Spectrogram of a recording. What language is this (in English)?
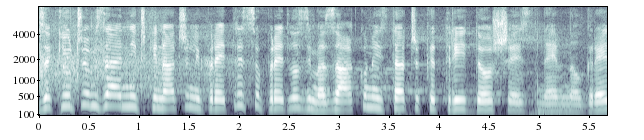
Serbian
